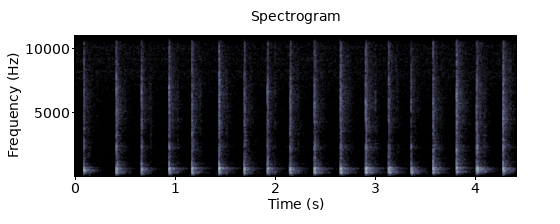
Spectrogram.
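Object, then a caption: Empty disposable paper cup. An empty white disposable paper Nespresso coffee cup, small and hollow, is held sideways and tapped and rubbed on its outer wall and base with fingertips. Eighteen soft, hollow taps come at a steady pace of about four per second, each a dull, papery knock centered in the low midrange that dies away almost instantly.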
